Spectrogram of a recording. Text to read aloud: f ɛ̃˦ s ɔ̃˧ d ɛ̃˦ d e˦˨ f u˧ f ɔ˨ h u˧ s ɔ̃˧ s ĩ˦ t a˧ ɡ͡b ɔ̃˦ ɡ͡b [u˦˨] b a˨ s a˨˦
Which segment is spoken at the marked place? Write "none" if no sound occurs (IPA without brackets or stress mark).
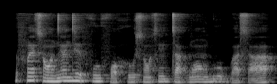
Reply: u˦˨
